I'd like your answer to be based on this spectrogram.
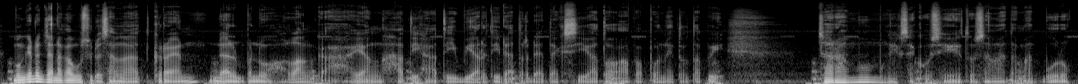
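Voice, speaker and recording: A man's voice: darkish tone, a little hiss or hum, exaggerated voice. A man playing a dominant, menacing rich husband in an ASMR roleplay, murmuring taunts intimately and slipping into whispers and English endearments. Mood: smug, condescending. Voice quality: very deep, gravelly. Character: dominant, menacing wealthy new husband toying with treacherous bride.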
